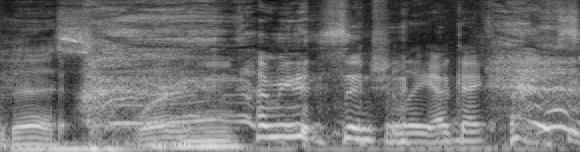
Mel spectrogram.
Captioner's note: laughs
